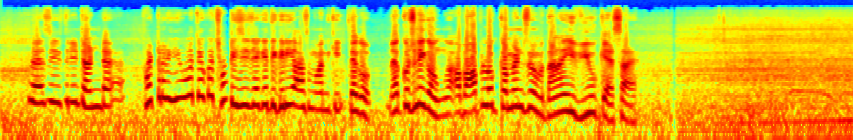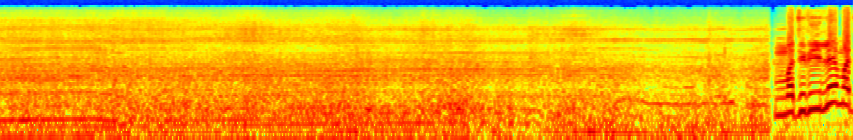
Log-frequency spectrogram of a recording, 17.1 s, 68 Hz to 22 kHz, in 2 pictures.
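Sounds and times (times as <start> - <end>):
wind and road noise: 0.0 - 17.0
motorcycle engine cruising: 6.4 - 17.0.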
